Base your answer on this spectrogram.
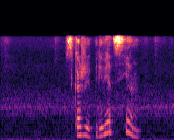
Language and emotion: Russian, positive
